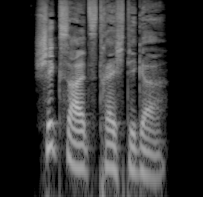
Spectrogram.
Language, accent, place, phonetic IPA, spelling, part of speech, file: German, Germany, Berlin, [ˈʃɪkzaːlsˌtʁɛçtɪɡɐ], schicksalsträchtiger, adjective, De-schicksalsträchtiger.ogg
- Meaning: 1. comparative degree of schicksalsträchtig 2. inflection of schicksalsträchtig: strong/mixed nominative masculine singular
